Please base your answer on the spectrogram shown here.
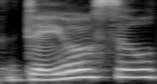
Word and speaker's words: Deosil: It's Deosil Designs, and it's DEO like deodorant, SIL like silly, and then the word designs.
